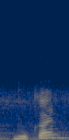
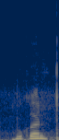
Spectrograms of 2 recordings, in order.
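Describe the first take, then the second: The two takes are said the same way.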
